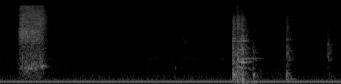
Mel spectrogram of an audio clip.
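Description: An aerosol fly spray hisses in a long burst as someone sprays at flies, then after a pause gives another burst and two short quick puffs, over a faint steady low hum.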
